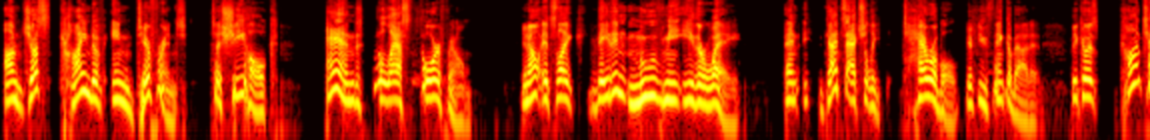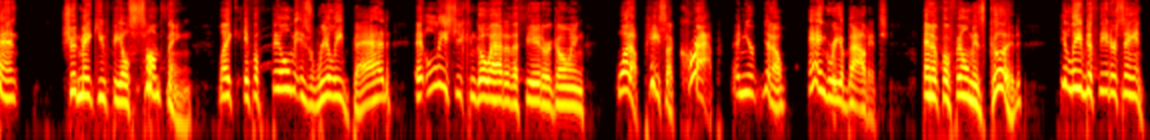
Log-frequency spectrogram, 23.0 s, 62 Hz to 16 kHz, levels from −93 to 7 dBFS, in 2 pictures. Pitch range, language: 290-375 Hz, English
